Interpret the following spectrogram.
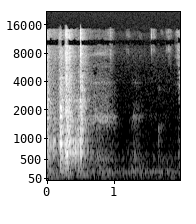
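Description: Wooden craft sticks clicking against each other and the rim of a small container as one is drawn out, a few light clicks in the first half-second.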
